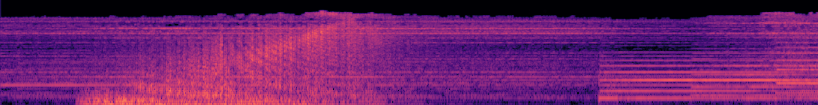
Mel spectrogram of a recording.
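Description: A loud, rumbling explosion from the video game Morphite, developed by Blowfish Studios in North Sydney, bursts in with a rising, sweeping whoosh and fades over a couple of seconds, followed by a steady synthesized tone that starts abruptly.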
